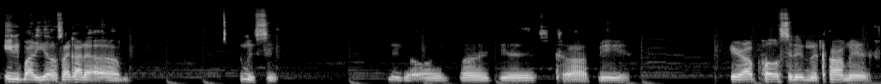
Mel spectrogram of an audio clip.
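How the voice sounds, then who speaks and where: A man hosting a casual live stream, talking in a relaxed, slangy way and sounding a bit stuffed up from allergies. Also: lowish voice, unhurried, creaky, long pauses, dry recording, dull audio, faint music behind. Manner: laid-back, slangy, many fillers, greets chat viewers by name.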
